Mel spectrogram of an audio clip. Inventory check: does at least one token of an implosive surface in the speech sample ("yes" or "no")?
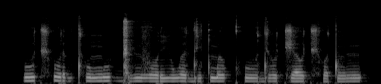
no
